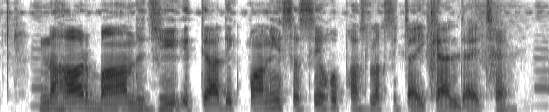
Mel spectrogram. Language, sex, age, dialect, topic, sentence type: Maithili, male, 25-30, Eastern / Thethi, agriculture, statement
